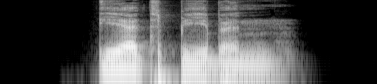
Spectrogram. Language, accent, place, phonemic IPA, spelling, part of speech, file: German, Germany, Berlin, /ˈeːɐ̯tˌbeːbn̩/, Erdbeben, noun, De-Erdbeben.ogg
- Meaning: 1. earthquake 2. shudder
